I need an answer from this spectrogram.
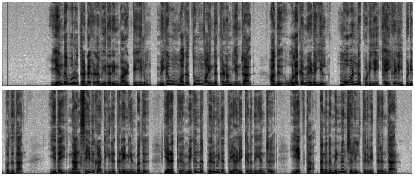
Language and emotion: Tamil, neutral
